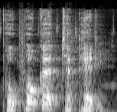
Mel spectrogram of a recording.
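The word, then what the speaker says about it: Popocatépetl: this volcano bear with me here on the pronunciation this volcano is called popoca tepeti it actually straddles three different states in central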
